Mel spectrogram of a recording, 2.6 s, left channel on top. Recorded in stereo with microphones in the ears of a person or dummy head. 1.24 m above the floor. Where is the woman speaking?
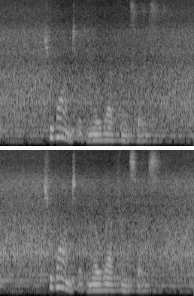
25° right (ahead or behind), 1.2 m.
